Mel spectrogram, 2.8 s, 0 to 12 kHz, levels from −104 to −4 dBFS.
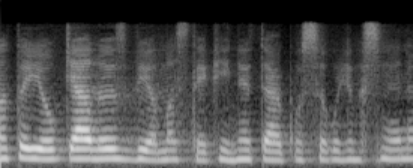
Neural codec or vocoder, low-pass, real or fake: codec, 16 kHz, 0.5 kbps, FunCodec, trained on Chinese and English, 25 frames a second; 7.2 kHz; fake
